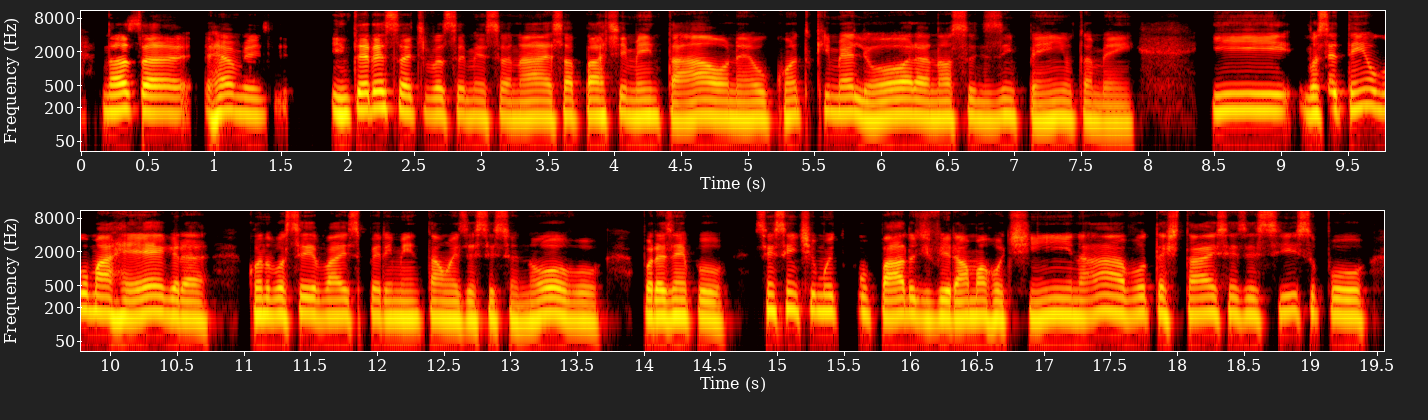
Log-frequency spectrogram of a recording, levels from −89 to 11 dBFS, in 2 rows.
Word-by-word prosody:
Nossa, 170 -3 +4
realmente 150 0 0 0.4
interessante 170 0 +3
você 150 0 -3
mencionar 135 0 -2
essa 140 +3 -1
parte 140 +2 -1
mental, 140 -1 +1
né, 125 0 -1
o 130 -1 -1
quanto 140 +3 -6
que 170 - -7
melhora 145 -2 +2
nosso 130 +1 -2
desempenho 130 0 -3
também. 115 -3 -5 0.6
E 180 0 +1
você 160 +3 +1
tem 190 +3 -1
alguma 180 -5 +3
regra 135 -3 +2 0.3
quando 150 0 +1
você 150 +1 +1
vai 140 0 0
experimentar 135 -1 -2
um 130 - 0
exercício 125 0 -2
novo? 125 -2 +1 0.3
Por 140 -1 +2
exemplo, 135 -4 +2 0.2
sem 180 - -2
sentir 175 -1 -1
muito 170 -1 -2
culpado 145 -1 +2
de 130 - -2
virar 135 0 +2
uma 140 +1 +1
rotina 140 +5 -1
"Ah, - - +4
vou 150 +2 -2
testar 155 +1 -1
esse 155 +1 -4
exercício 150 +3 -3
por 140 -3 -1
140 Hz, 135 wpm, -23 LUFS, 130-155 Hz, 0.6 s, Nossa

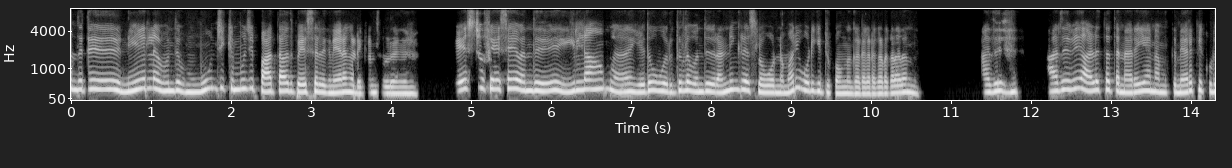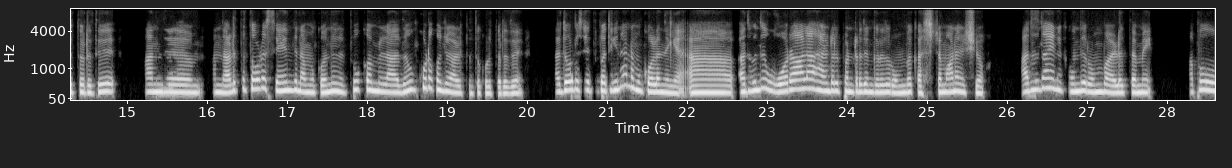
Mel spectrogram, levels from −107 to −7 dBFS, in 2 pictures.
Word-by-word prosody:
வந்துட்டு 265 +1 0 0.4
நேர்ல 290 +5 +1
வந்து 230 +1 +3 0.3
மூஞ்சிக்கு 280 +2 -1
மூஞ்சி 285 +2 -1
பாத்தாவது 215 +1 +2
பேசுறதுக்கு 200 -3 +1
நேரம் 200 +2 +2
கிடைக்கும்னு 185 +1 -3
சொல்லுவேங்க. 165 0 0 0.6
ஃபேஸ் 260 +3 -1
டூ 300 - -4
ஃபேஸே 285 0 0
வந்து 235 0 +3 0.4
இல்லாம 270 -1 +1 0.3
ஏதோ 235 +4 +2
ஒரு 210 -3 +1
இதில 235 +3 +1
வந்து 210 +1 +1
ரன்னிங் 240 +7 +1
ரேஸில 225 -5 0
ஓடுன 180 -1 0
மாரி 230 +9 0
ஓடிக்கிட்ருக்கோங்க 185 -7 -1
கட 160 -1 -1
கட 160 - -2
கட 165 0 -1
கடன்னு. 185 -1 0 0.9
அது 210 +3 +2 0.7
அதுவே 260 +5 -1
அழுத்தத்தை 245 0 0
நெறைய 205 +5 +1
நமக்கு 190 0 -2
நிரப்பி 230 +5 0
குடுத்துருது. 200 -1 -1 0.6
அந்த 200 -1 +1 0.6
அந்த 195 -1 0
அழுத்தத்தோட 270 +7 -1
சேந்து 240 +1 +2
நமக்கு 195 -1 -2
வந்து 215 +3 +3
இந்த 200 - -2
தூக்கம் 255 -2 +1
இல்லாததும் 200 +4 0
கூட 310 - 0
கொஞ்சம் 220 -5 +2
அழுத்தத்த 175 -1 -5
குடுத்துருது. 170 +1 -1 0.5
அதோட 240 +5 +2
சேர்த்து 240 -2 -7
பாத்தீங்கன்னா 250 +10 0
நம்ம 255 - +2
குழந்தைங்க. 195 -4 +2 0.2
அ - - +4 0.6
அது 205 - +1
வந்து 260 +4 +1 0.2
ஒரு 225 +4 +2
ஆளா 285 +1 +1
ஹேண்டில் 225 -1 0
பண்றதுங்கிறது 200 -1 +1
ரொம்ப 185 +2 +1
கஷ்டமான 200 +4 -1
விஷயம். 180 -1 -3 0.5
அதுதான் 260 +7 -1
எனக்கு 245 -5 -4
வந்து 220 +2 +3
ரொம்ப 205 +1 +2
அழுத்தமே! 190 +1 0 0.5
அப்போ, 255 +6 -2
215 Hz, 145 wpm, -22 LUFS, 190-250 Hz, 0.9 s, அ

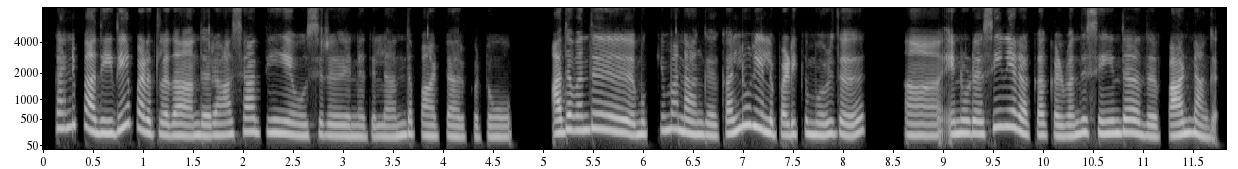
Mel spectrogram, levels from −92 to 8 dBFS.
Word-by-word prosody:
கண்டிப்பா. 345 +2 -2
அது 240 -2 +2
இதே 295 +10 +2
படத்துலதான். 210 -7 +1
அந்த 200 0 0
ராசாத்தி 245 +3 -2 0.2
என் 210 -2 -1
உசுரு 200 0 -4 0.2
என்னதில்ல, 185 0 -4
அந்த 210 +3 0
பாட்டா 195 -1 -3
இருக்கட்டும். 180 0 -6 0.5
அத 250 +4 +3
வந்து 300 +2 +1 0.4
முக்கியமா 285 +7 -3
நாங்க 220 -2 +1 0.2
கல்லூரில 305 +2 +3
படிக்கும் 215 +2 0
பொழுது, 220 +1 0 0.6
அ, - - +1 0.4
என்னோட 235 0 +2
சீனியர் 345 -3 +1
அக்காக்கள் 205 -2 -2
வந்து 225 +5 +2
சேர்ந்து 235 +2 +3
அத 195 -3 0
பாடுனாங்க. 205 -3 +3
220 Hz, 135 wpm, -24 LUFS, 200-255 Hz, 0.6 s, அத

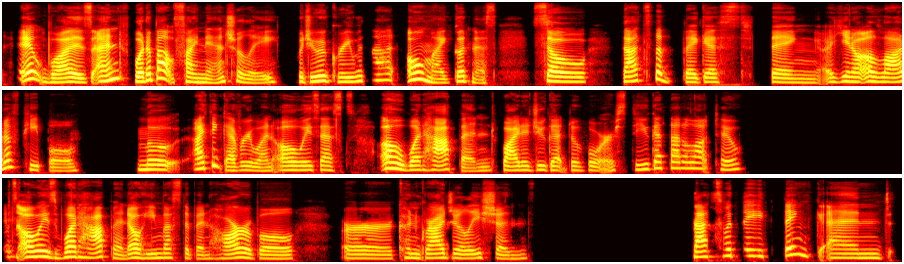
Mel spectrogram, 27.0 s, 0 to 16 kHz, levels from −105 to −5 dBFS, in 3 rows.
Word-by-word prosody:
It 310 -1 +6
was. 175 0 +5
And 265 +11 +5
what 200 +1 +8
about 340 +4 +7
financially? 180 -2 -2 0.2
Would 200 -2 -3
you 210 +3 +4
agree 195 -4 0
with 220 +3 -3
that? 260 +1 -5
Oh, 295 +2 +7
my 160 - 0
goodness. 215 +8 -3 0.4
So, 200 -3 +4 0.3
that's 215 +4 +3
the 295 - +1
biggest 180 0 -4 0.2
thing. 165 -4 -3
You 205 +3 -1
know, 195 +2 +4
a - - +3
lot 190 +1 +2
of 305 +1 -3
people 165 - -10 0.6
mo 200 0 -1
I 230 +2 +4
think 355 +3 -3
everyone 160 -2 -5
always 180 +1 -3
asks, 180 -2 -6 0.3
"Oh, 255 -1 +6
what 190 -1 -1
happened? 165 -5 0
Why 175 -2 +3
did 180 0 -6
you 190 - -4
get 180 -1 -6
divorced?" 175 0 -10
Do 200 - -9
you 215 - -5
get 260 +2 -6
that 265 -1 -3
a 260 - -7
lot 255 -1 -6
too? 205 +3 -8 1.6
It's 230 0 -14
always, 230 -3 +4
"What 230 +5 +4
happened? 195 -5 0
Oh, 195 0 +4
he 180 0 -6
must 195 0 -7
have 185 - -9
been 155 -1 -8
horrible," 165 -2 -1 0.4
or 165 -2 -4
"congratulation." 185 -3 -4 1.6
That's 235 +2 +4
what 280 0 -3
they 270 -2 -3
think. 305 -2 0
And, 185 -1 -5
190 Hz, 140 wpm, -21 LUFS, 175-225 Hz, 1.6 s, what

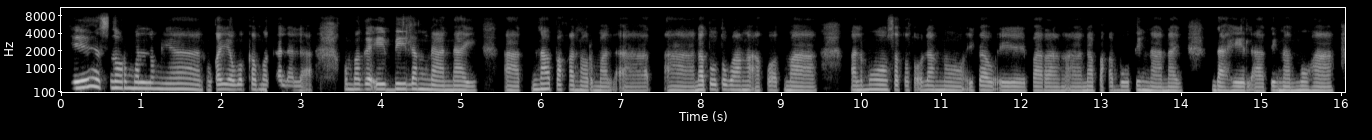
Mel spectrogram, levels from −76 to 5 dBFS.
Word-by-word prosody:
Yes 270 +1 +6
normal 240 -1 +4
lang 220 -1 0
'yan, 210 -2 +1
o 165 - -7
kaya 190 0 +4
'wag 190 0 -1
kang 190 -1 -1
mag-alala. 175 -3 -3 0.4
Kumbaga 200 0 0
eh, 200 0 +4
bilang 205 +2 +2
nanay 170 -3 +2 0.3
at 160 -2 0
napakanormal 175 -6 0
at 150 0 -5 0.2
ah, 155 -1 -3
natutuwa 180 -1 +1
nga 170 - 0
ako - - -8
at - - -24
ma 160 -1 +1 0.6
alam 170 0 0
mo 185 0 +2
sa 180 0 -1
totoo 165 -1 -5
lang 165 -1 -1
no, 155 -2 -2
ikaw 160 +1 -1
eh, 155 -1 -1
parang 150 -1 -2
ah, 150 0 -3
napakabuting 155 +1 -2
nanay 145 -1 0 0.4
dahil, 150 -1 +1
ah, 145 0 -1
tingnan 150 0 0
mo 160 0 +1
ha 150 0 +1
165 Hz, 145 wpm, -24 LUFS, 155-190 Hz, 0.6 s, Yes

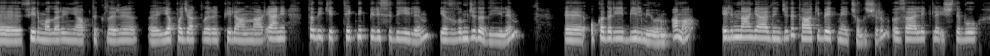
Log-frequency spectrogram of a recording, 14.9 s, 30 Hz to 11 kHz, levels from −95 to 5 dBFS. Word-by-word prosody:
ııı, 150 -1 +3
firmaların 170 -4 +1
yaptıkları, 165 0 -3 0.2
ııı, 145 0 0
yapacakları 175 +1 +1
planlar. 165 -3 -1
Yani, 195 -1 +4 0.3
tabii 230 -3 +1
ki 205 -2 -3
teknik 230 +3 -1
birisi 210 -2 -2
değilim. 185 - -1
Yazılımcı 185 +5 0
da 200 -7 +4
değilim. 140 -2 -2 0.6
Eee, 165 -2 +2
o - - -3
kadar 200 -1 +3
iyi 195 -2 -2
bilmiyorum 145 -9 0
ama 240 -1 +2 0.4
elimden 220 +1 +4
geldiğince 205 -2 +2
de 280 - 0
takip 200 0 +2
etmeye 185 -6 +2
çalışırım. 140 0 -3
Özellikle, 185 0 0
işte, 180 -2 -3
bu, 180 0 -1
180 Hz, 120 wpm, -28 LUFS, 165-200 Hz, 0.6 s, Yani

